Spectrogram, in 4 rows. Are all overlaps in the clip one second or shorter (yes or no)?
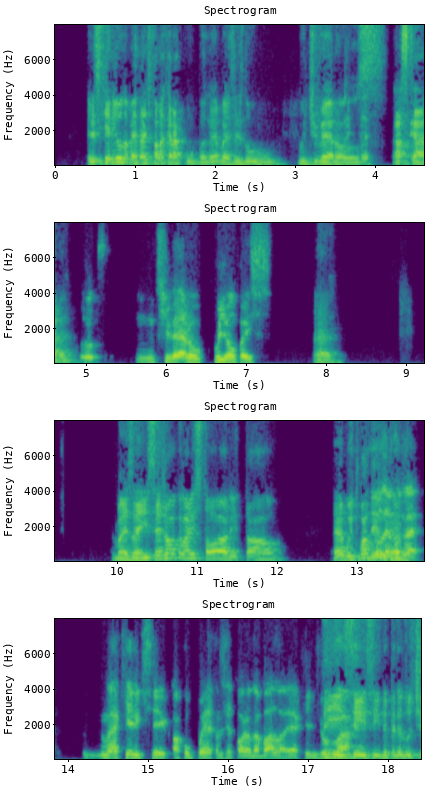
yes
